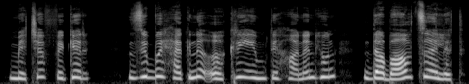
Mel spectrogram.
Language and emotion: Kashmiri, fearful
